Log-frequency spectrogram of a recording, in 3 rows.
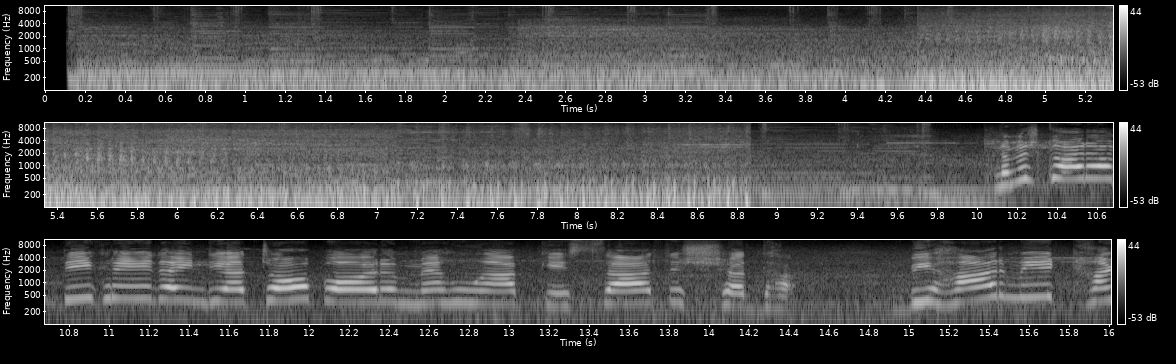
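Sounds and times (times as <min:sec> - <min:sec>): vehicle engine running: 0:04.3 - 0:08.9.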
